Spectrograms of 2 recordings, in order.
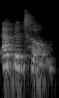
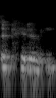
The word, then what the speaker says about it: epitome: before and she said oh it's like the epitome of this and whoever else was in the car with us said it's pronounced epitome yeah and my sister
